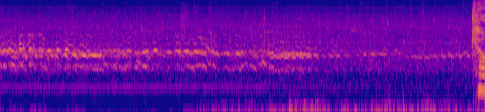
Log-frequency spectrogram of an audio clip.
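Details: Korean wood frogs, newly woken from winter and seeking mates in a forest valley stream, in a dense, overlapping chorus of quavering croaks, with a steady low hum underneath and a sharp knock at the very end.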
